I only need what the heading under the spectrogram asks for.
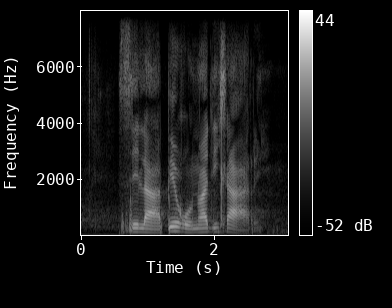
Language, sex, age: Northern Sotho, male, 19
